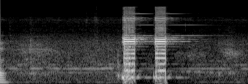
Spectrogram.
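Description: TVS Ntorq scooter's disc horn giving two short toots about a quarter second apart, a little over a second in. It sounds clear and full, its loose wiring connector freshly tightened to cure a weak, intermittent horn.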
